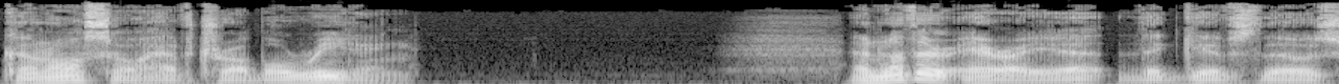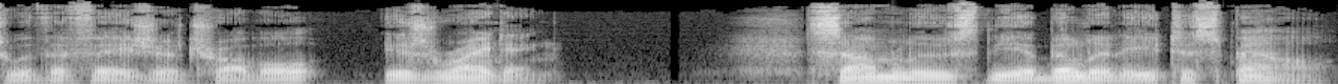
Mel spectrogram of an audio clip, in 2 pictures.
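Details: Adult male narrator; Normal speech (narrator).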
